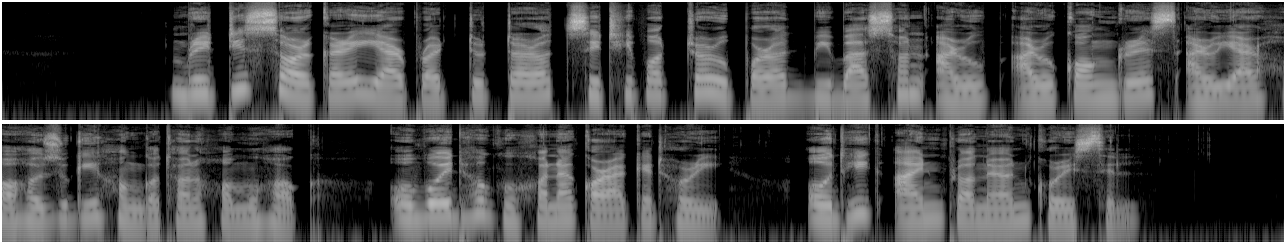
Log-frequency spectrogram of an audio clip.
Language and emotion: Assamese, neutral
